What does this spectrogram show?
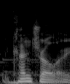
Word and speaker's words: comptroller: Animal Comptroller for 1776 says, I think it's controller. I don't think you actually pronounce it comptroller.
